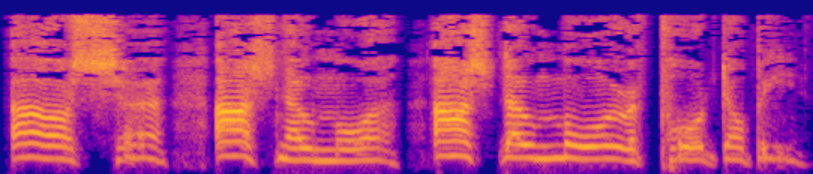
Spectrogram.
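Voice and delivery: high, slow, pleading elf; stammering elf. Acted. Frightened elf pleading with Harry, stammering. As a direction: beg him to stop asking. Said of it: "stammered the elf".

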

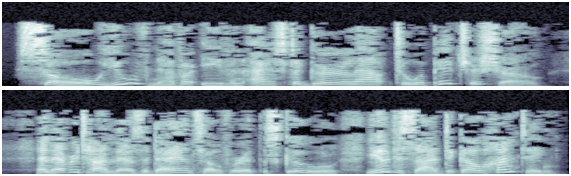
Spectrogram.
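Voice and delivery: high, fast list of complaints; nagging aunt. Acted. Aunt nagging nephew about dating, high and exasperated. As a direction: pile up the evidence, exasperated.

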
